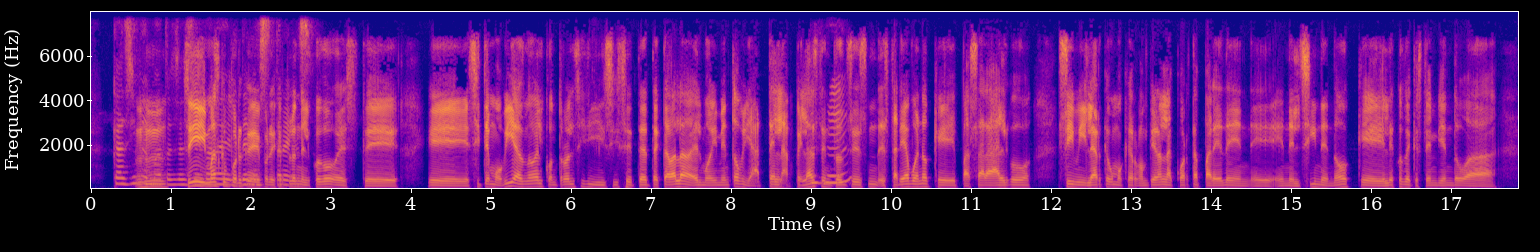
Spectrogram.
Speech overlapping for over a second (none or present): present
